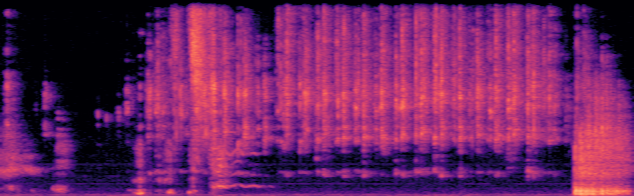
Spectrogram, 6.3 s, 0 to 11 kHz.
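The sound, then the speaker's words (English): A handful of dice rattles in a cupped hand, a quick, steady clatter lasting a few seconds, then ends in one louder burst as the dice are tossed down. “You've got to roll at least one 6 out of all these dice, right?”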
